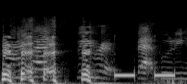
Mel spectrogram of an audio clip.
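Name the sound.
phone call dropping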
